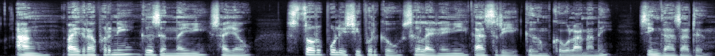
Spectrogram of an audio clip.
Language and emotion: Bodo, fearful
